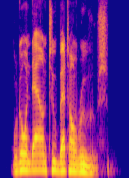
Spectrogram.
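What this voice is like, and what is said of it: Put-on accent. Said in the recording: “I don't know why I have to talk with that accent. I do it every time.”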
